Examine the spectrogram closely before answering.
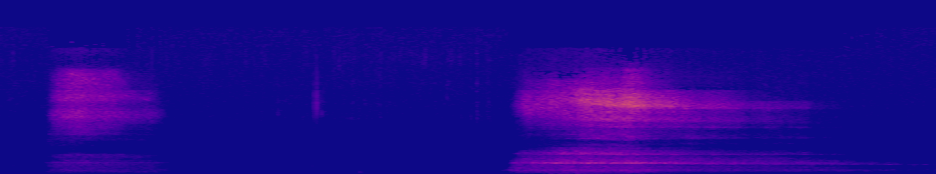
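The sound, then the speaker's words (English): A slow, deep breath during a guided breathing exercise. A shorter soft breath sound comes first, then a quiet pause, then a long, airy breath that tapers off gradually. “We will take our first breath now.”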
